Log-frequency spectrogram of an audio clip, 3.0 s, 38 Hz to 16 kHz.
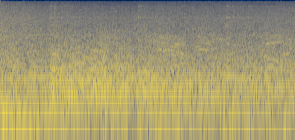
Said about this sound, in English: All right, what we just went through is where the Bidwell Rapids start. Class 4 with some class 5. Okay, that's it. The river is wide, frothy, and fast flowing. Grinning, the group paddle their way through the rapids.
